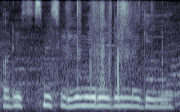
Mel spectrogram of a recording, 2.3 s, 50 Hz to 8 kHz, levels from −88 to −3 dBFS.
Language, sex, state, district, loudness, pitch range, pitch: Hindi, female, Uttar Pradesh, Shamli, -22 LUFS, 205-225 Hz, 220 Hz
